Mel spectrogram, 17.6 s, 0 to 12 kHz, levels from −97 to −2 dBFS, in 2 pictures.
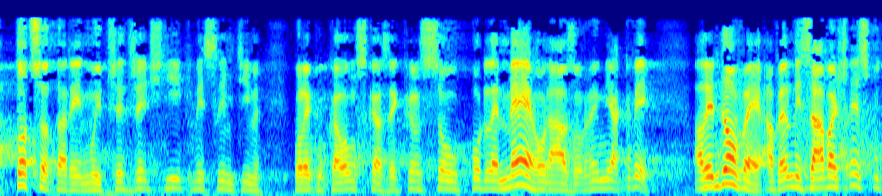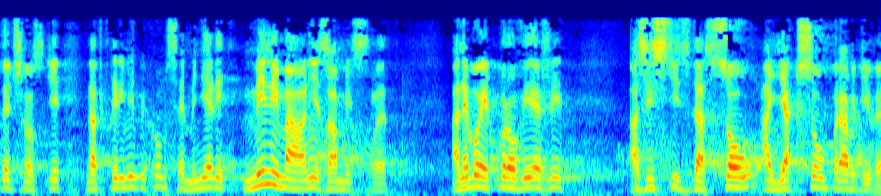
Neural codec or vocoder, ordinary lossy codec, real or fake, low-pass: autoencoder, 48 kHz, 32 numbers a frame, DAC-VAE, trained on Japanese speech; MP3, 32 kbps; fake; 10.8 kHz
